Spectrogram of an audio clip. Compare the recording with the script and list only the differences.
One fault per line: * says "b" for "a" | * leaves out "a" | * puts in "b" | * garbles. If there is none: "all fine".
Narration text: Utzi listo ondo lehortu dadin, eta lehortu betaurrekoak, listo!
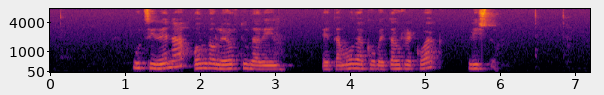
* says "dena" for "listo"
* says "modako" for "lehortu"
